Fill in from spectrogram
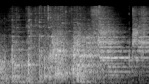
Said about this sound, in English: You guys okay? Yeah, back up a bit. Around here, out of the dust. So, part of the wall or roof collapsed.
